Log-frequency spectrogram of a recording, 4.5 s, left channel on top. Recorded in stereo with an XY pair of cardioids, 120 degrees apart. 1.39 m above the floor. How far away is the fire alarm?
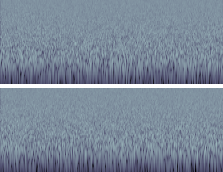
No fire alarm in this recording.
